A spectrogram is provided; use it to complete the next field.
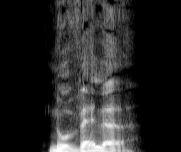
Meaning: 1. novella (a short novel) 2. amendment (correction or addition to a law)
- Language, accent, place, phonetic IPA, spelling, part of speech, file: German, Germany, Berlin, [noˈvɛlə], Novelle, noun, De-Novelle.ogg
